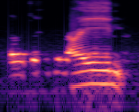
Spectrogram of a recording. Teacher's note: عین حلق کے درمیانی حصے سے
